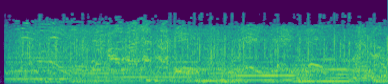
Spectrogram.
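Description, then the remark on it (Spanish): The Burela women's futsal team, league and cup champions, chants its battle cry together: many voices shout in a loud, steady unison that runs the whole length without a pause, over a rough crowd-like babble. “Pues ese era el grito de guerra de las nuevas heroínas, no solo de Burela, sino también de todo el fútbol sala español.”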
